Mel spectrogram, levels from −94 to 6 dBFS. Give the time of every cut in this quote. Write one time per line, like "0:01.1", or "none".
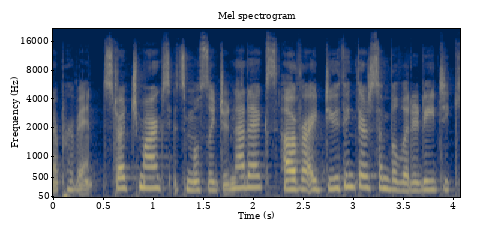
0:02.2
